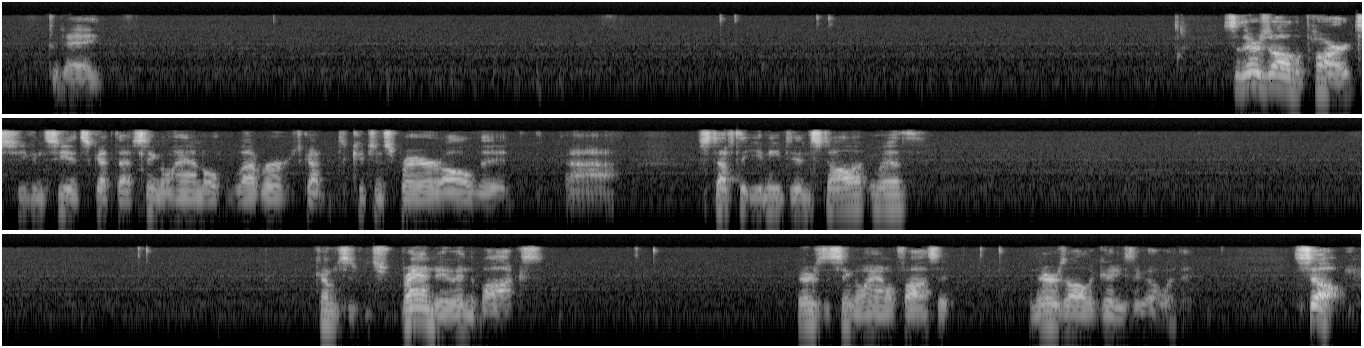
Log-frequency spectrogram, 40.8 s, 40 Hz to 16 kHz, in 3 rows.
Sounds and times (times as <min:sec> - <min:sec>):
Speech: 0:00.5 - 0:01.0, 0:12.2 - 0:18.6, 0:19.2 - 0:19.8, 0:20.6 - 0:22.8, 0:30.4 - 0:32.6, 0:35.2 - 0:36.7, 0:37.5 - 0:39.0, 0:40.2 - 0:40.7.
